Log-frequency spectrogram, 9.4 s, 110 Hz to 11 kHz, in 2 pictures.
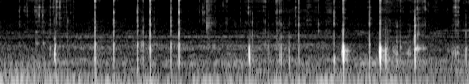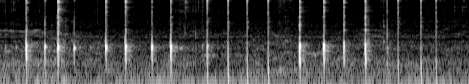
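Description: Long painted fingernails tap and scratch a hand-sized, hollow plastic penguin egg toy with a translucent ribbed lower part, held in both hands. Dozens of sharp, separate clicky taps with a hollow, mid-pitched tone around 676 Hz and very short ring sound over a faint scratchy hiss, some taps carrying high, bright tips.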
